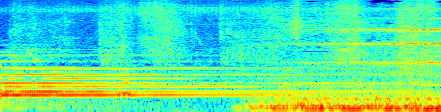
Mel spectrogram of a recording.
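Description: Background music: a held chord of steady tones that fades out about a second in, followed by a deep low rumble that swells near the end.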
